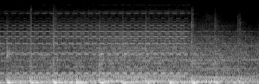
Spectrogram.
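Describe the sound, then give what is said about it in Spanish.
A telephone rings steadily and keeps ringing without being picked up as Río calls the Professor, with no one in the hangar to answer. The tone is loud and continuous over a dense, humming background, and no voices are heard. “Río coge el teléfono para llamar al profesor.”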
